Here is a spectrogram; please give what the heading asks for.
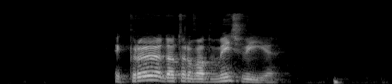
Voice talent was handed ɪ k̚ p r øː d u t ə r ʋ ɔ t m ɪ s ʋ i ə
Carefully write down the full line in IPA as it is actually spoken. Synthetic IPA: ɪ k̚ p r øː d ɔ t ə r ʋ ɔ t m ɪ s ʋ i ə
